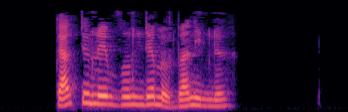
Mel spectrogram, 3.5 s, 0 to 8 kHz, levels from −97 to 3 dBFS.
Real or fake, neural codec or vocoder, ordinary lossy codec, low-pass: fake; autoencoder, 22.05 kHz, a latent of 192 numbers a frame, VITS, trained on one speaker; MP3, 24 kbps; 7.2 kHz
